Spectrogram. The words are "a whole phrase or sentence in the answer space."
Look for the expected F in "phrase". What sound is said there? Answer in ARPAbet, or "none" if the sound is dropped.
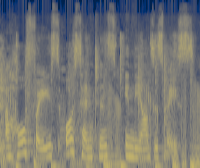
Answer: F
